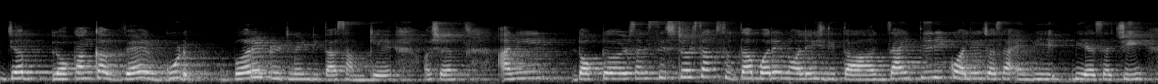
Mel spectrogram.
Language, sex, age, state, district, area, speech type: Goan Konkani, female, 18-30, Goa, Murmgao, urban, spontaneous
